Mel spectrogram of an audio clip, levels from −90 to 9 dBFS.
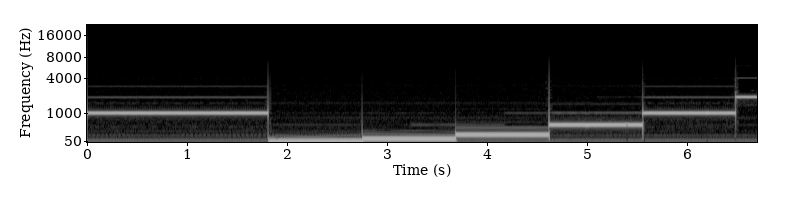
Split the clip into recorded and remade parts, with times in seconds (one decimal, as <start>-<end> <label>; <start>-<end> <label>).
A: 0.0-6.7 recorded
